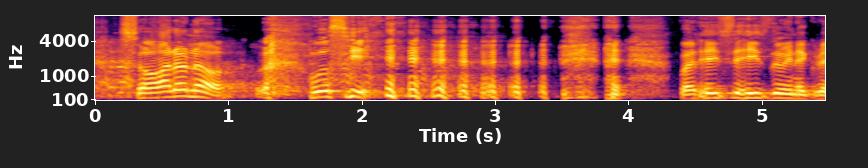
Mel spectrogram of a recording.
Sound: audience laughs; laughs

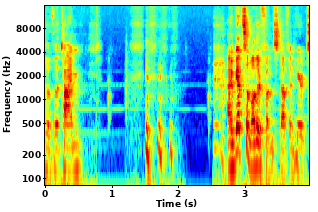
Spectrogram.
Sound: chuckles

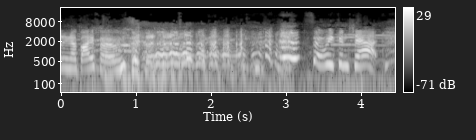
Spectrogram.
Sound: laughs

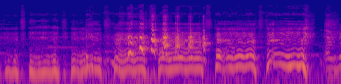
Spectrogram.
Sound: laughter

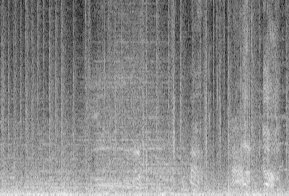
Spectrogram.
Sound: grunts

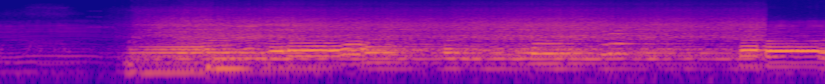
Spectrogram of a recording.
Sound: buzzing

